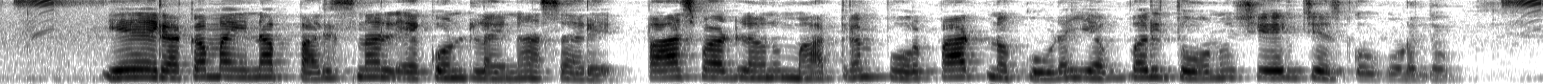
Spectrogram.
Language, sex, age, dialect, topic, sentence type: Telugu, female, 31-35, Central/Coastal, banking, statement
